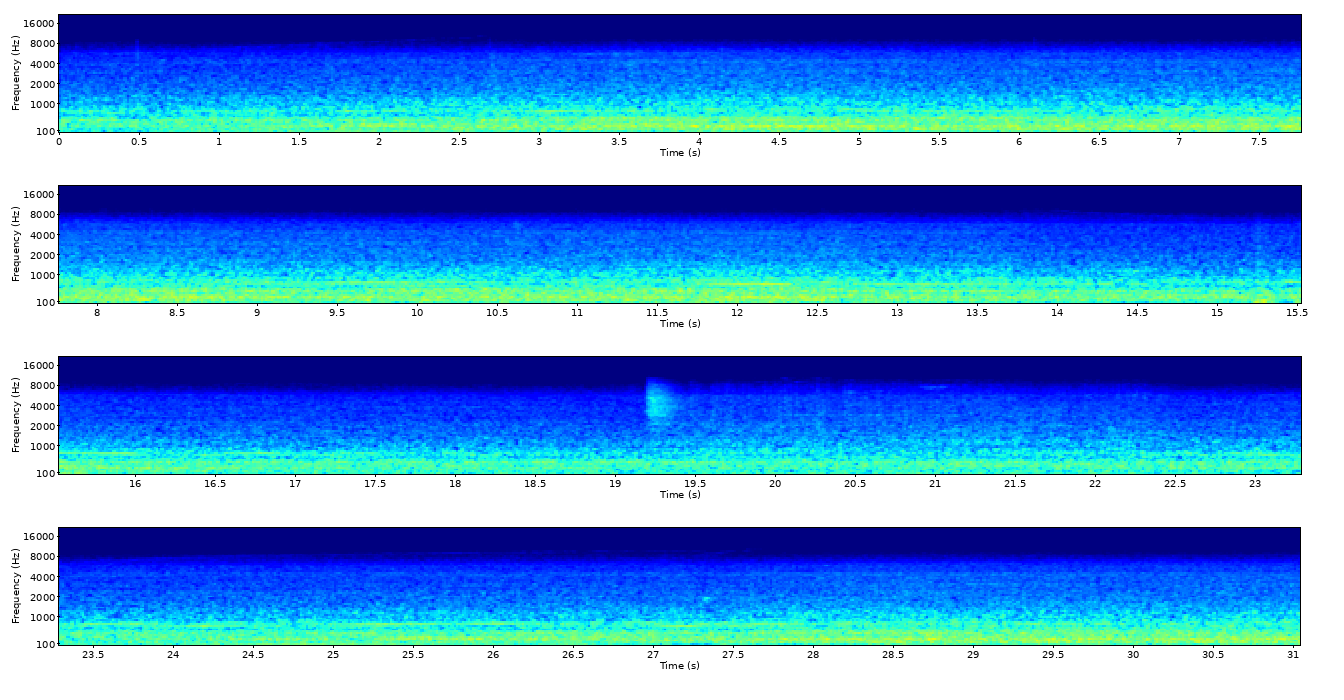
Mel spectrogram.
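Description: Inside a Gillig Phantom transit bus under way: the engine note rises and falls as the bus pulls away, cruises and slows, over a steady hiss from the HVAC and cooling fans. There is a single sharp click about two-thirds of the way through.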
